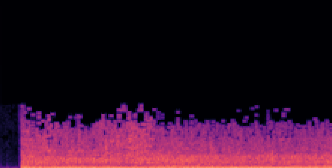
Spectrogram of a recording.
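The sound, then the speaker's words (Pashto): A municipal vehicle's engine runs steadily in a street in Tarinkot, where workers are removing security barriers. The loud, constant motor drone has a low hum beneath it and no break. “دا د ترینکوټ شاروالۍ موټر او کارکونکي دي چې د طالبانو په غوښتنه د اروزګان ولایت په مرکز ترینکوټ ښار کې د ولایت مقام مخې ته هغه موانع لري کوي”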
